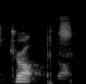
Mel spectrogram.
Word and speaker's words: dropped: Then the final ed is pronounced t, so it's dropped. Yes, it's like stop. It's the same as a stopped.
